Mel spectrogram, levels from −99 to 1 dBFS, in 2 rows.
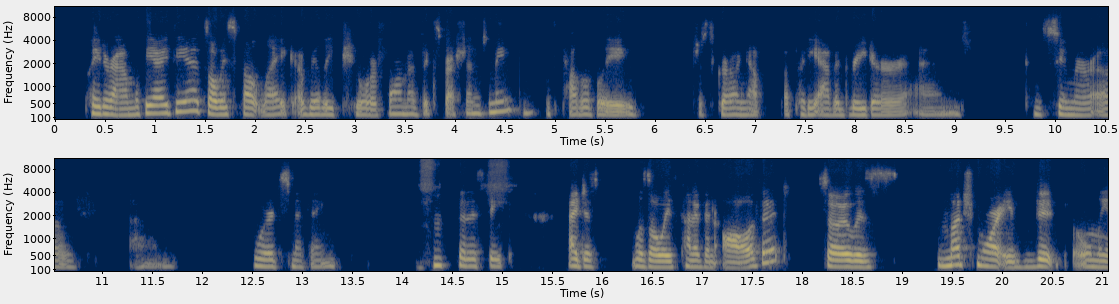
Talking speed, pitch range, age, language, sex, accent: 150 wpm, 180-225 Hz, 20-39, English, female, American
